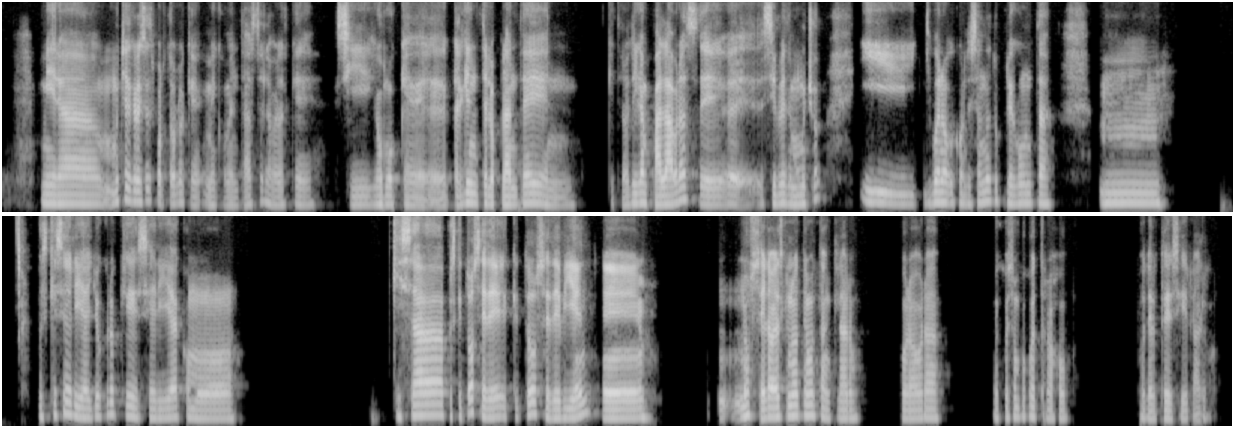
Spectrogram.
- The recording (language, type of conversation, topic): Spanish, advice, ¿Cómo puedo tomar decisiones importantes con más seguridad en mí mismo?
- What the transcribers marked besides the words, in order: drawn out: "Mira"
